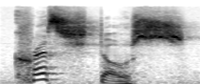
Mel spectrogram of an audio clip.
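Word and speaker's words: chrestos: The one translated easy is the word krestos. We would spell it C-H-R-E-S-T-O-S.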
